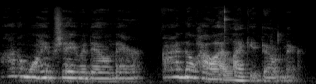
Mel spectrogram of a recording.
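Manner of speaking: high, sassy indignant refusal. Real, not acted. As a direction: push back with attitude. Indignant refusal of friend's idea.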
